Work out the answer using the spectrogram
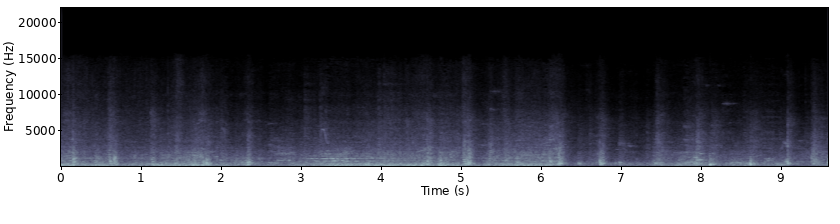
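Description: Passenger train running at speed, heard from a carriage window: steady rumble with wheels clacking over rail joints in irregular strokes.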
